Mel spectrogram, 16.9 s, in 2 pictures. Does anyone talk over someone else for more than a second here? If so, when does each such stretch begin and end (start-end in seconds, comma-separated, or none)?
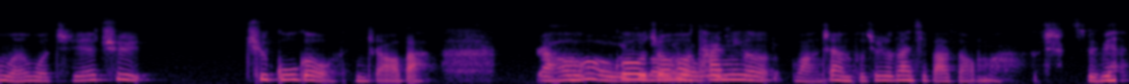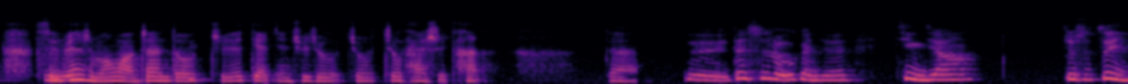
4.2-5.8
